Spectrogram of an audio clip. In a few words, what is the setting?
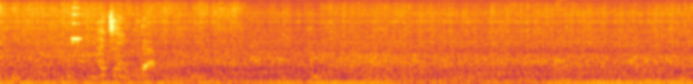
bus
